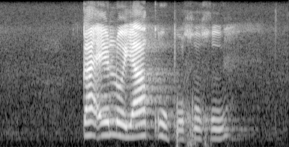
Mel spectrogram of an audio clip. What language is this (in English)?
Tswana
